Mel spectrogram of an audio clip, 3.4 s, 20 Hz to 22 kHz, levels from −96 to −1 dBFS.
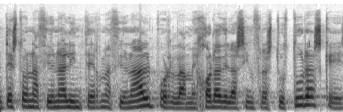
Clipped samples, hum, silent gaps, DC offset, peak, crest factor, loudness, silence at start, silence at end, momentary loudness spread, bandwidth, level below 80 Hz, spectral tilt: under 0.1%; none; none; under 0.1%; 0 dBFS; 18 dB; -18 LUFS; 0 s; 0 s; 7 LU; 15.5 kHz; -78 dBFS; -3.5 dB/octave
